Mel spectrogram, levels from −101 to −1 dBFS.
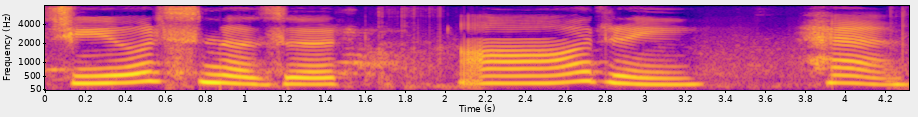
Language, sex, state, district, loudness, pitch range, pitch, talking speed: Hindi, male, Punjab, Fazilka, -11 LUFS, 230-285 Hz, 255 Hz, 70 wpm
